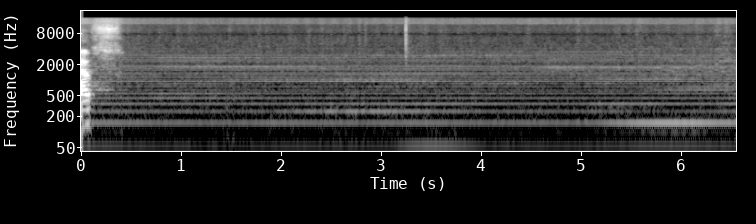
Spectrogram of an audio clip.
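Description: Steady electrical mains hum in the recording, a low buzz with a stack of fixed overtones, with a single faint click about three seconds in.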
